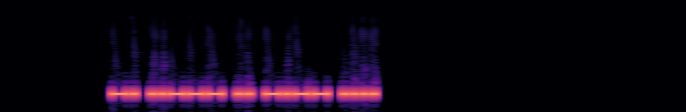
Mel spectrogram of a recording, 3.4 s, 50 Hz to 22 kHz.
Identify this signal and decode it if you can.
Morse code, heard as a keyed tone, about 49 wpm, 700 Hz. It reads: N2IYH
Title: USA Call Signs - 5 Characters - 50wpm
